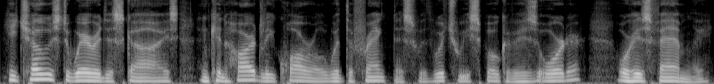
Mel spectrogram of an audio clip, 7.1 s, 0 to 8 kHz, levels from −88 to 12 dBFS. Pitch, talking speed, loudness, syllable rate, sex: 125 Hz, 195 wpm, -18 LUFS, 5.0 syllables/s, male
